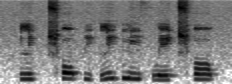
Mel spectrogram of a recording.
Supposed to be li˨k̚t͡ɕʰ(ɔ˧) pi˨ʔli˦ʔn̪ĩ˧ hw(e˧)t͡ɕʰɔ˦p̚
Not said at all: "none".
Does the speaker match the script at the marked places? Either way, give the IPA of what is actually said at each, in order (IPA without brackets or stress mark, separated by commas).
ɔ˧, e˧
